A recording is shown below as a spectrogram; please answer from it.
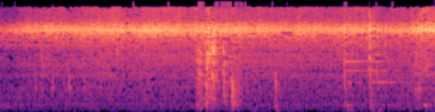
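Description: Tomato puree with red chilli and turmeric sizzles and fries steadily in a pan as it is stirred and roasted, with a constant hiss and a few brief scraping stir sounds, close and alone.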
